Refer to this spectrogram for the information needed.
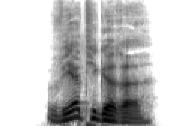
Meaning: inflection of wertig: 1. strong/mixed nominative/accusative feminine singular comparative degree 2. strong nominative/accusative plural comparative degree
- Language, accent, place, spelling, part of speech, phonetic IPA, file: German, Germany, Berlin, wertigere, adjective, [ˈveːɐ̯tɪɡəʁə], De-wertigere.ogg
